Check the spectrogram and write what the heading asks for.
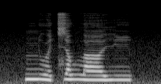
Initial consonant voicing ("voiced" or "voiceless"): voiced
